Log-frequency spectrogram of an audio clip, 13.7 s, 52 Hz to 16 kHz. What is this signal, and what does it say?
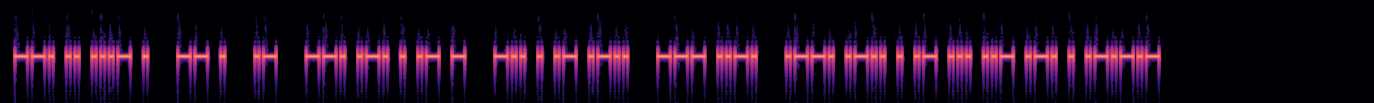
Morse code, heard as a keyed tone, about 28 wpm, 700 Hz. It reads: GIVE ME A GREAT DEAL OF PLEASURE.
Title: Sentences from Top 1600 Words 28wpm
